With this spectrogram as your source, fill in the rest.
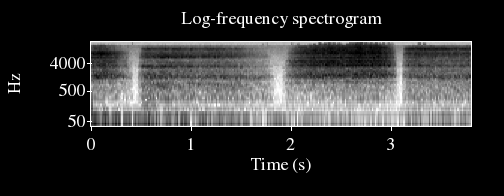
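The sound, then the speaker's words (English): Rapid, heavy breathing of someone hyperventilating while sitting at rest: loud, noisy rushes of air run almost without break, with only a few very short pauses between breaths. “if you're just sitting around and your breathing is like this,”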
